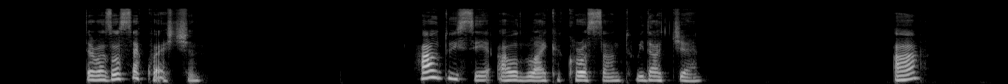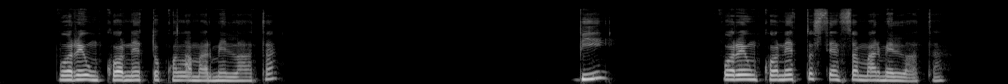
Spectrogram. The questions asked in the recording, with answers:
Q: How do you say I would like a croissant without jam?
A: The correct answer is B. Vorrei un cornetto senza marmellata.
